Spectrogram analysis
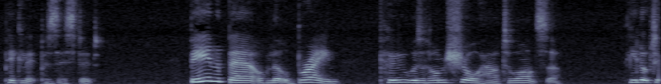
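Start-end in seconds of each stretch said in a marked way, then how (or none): none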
